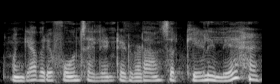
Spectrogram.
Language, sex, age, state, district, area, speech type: Kannada, female, 30-45, Karnataka, Dharwad, rural, spontaneous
